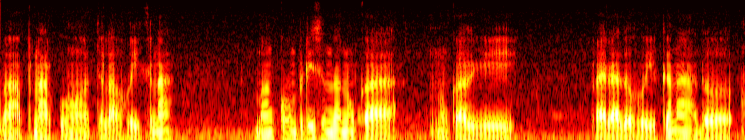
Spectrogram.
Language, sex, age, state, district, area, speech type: Santali, male, 45-60, West Bengal, Dakshin Dinajpur, rural, spontaneous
